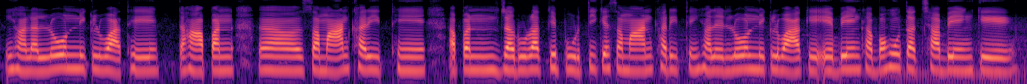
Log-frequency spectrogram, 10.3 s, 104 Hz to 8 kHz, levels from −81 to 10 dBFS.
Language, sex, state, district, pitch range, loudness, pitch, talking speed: Chhattisgarhi, female, Chhattisgarh, Korba, 210-225 Hz, -18 LUFS, 220 Hz, 160 wpm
